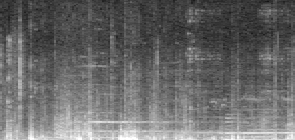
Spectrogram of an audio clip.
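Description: Hooves clip-clop at a steady trot in Red Dead Redemption, mixed with a horse's whinny and background game sounds, fairly close and moderately loud.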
